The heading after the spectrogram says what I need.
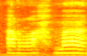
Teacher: dibaca matobi'i karena berharokat fathah panjang yang dibaca 2 harokat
